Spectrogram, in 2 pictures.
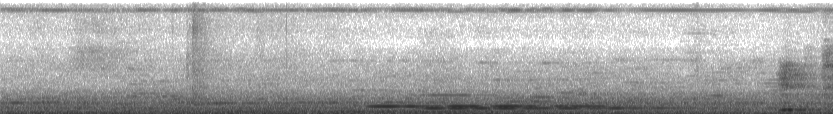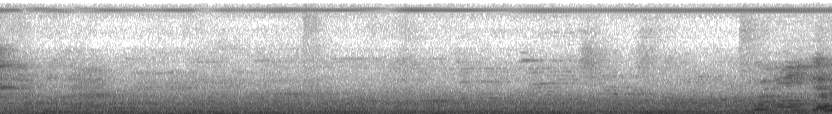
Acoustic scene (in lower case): elevator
